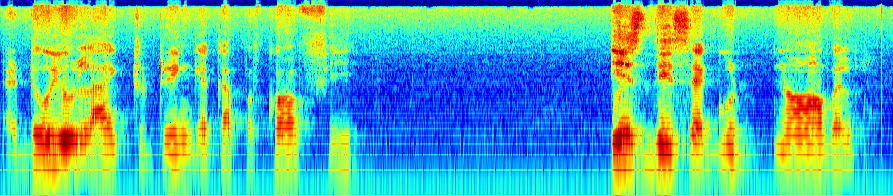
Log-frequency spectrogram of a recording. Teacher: on the last stressed syllable the tone or the tune of the intonation Rises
